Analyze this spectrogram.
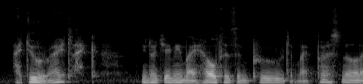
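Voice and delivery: hushed, secretive whisper; confiding whisper. Retold or imitated. Client confiding about his forum.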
